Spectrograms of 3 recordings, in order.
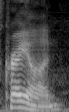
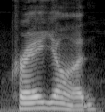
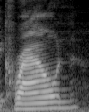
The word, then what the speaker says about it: crayon: I pronounced it as crayon. I'm not one of those people that see that see that obvious two syllable word cray yawn and pronounces does that say crown?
